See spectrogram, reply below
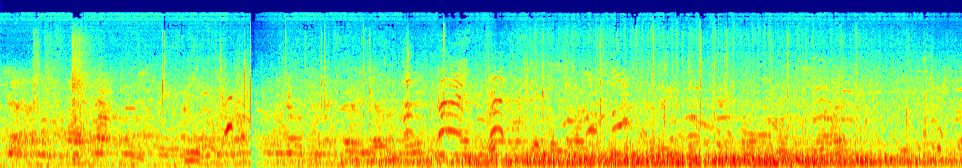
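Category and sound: animal, racehorses galloping past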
